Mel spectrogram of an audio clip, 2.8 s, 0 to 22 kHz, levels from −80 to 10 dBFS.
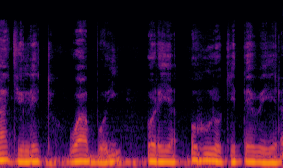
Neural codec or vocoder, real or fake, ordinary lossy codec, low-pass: vocoder, 44.1 kHz, 128 mel bands, Pupu-Vocoder; fake; none; 14.4 kHz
